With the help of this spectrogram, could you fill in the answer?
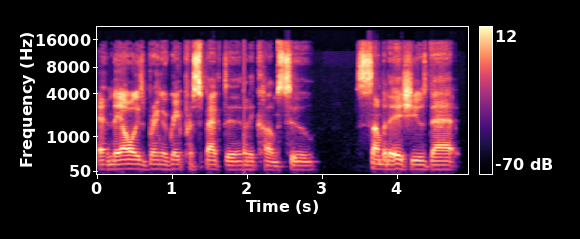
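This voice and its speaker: Male podcast host, low voice, upbeat and welcoming, conversational. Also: level tone, normal speed. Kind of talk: conversational interview.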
